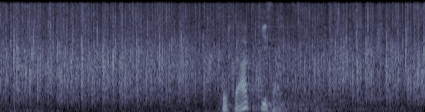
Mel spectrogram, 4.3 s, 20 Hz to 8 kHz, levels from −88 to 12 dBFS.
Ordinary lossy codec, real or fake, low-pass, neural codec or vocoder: none; real; 7.2 kHz; none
